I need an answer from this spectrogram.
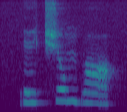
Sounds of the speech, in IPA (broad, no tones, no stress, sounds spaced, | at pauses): ɾ ɪ t͡ʃ ɔ m b ɒ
